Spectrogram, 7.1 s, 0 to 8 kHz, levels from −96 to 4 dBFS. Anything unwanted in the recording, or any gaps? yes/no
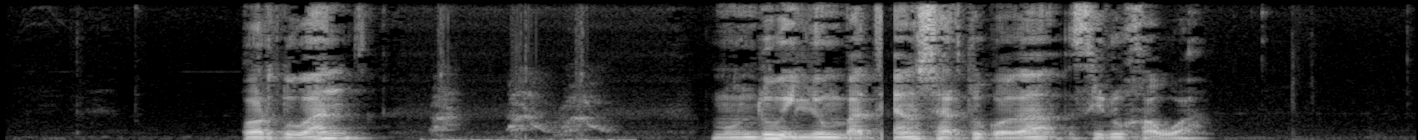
yes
